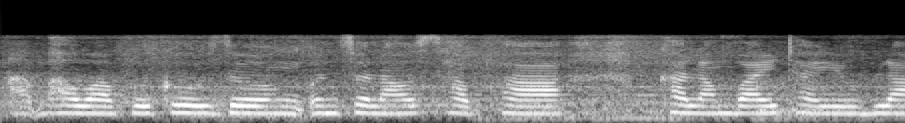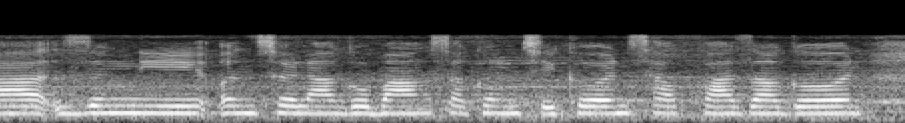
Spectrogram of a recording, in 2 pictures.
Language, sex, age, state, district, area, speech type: Bodo, female, 18-30, Assam, Chirang, rural, spontaneous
